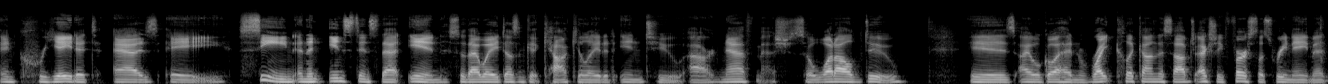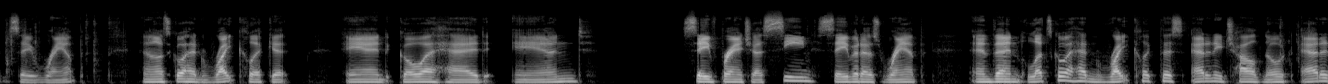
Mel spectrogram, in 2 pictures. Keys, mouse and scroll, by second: 1.3 scroll down 2, 8.2-9.2 scroll up 1, 10.2 right click, 11.5 click, 12.0 click, 12.9-14.0 typing, 14.1 Return, 14.8-17.0 right drag, 21.2 click, 23.9-25.0 scroll, 25.0 click, 25.8-26.5 typing.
